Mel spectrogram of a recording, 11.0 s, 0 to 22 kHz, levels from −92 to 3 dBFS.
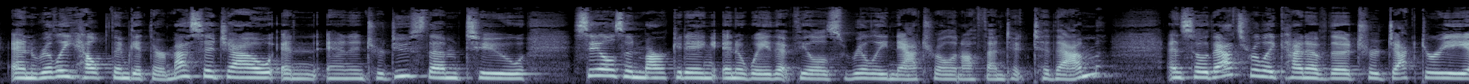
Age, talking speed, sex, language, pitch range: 30-49, 190 wpm, female, English, 185-230 Hz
